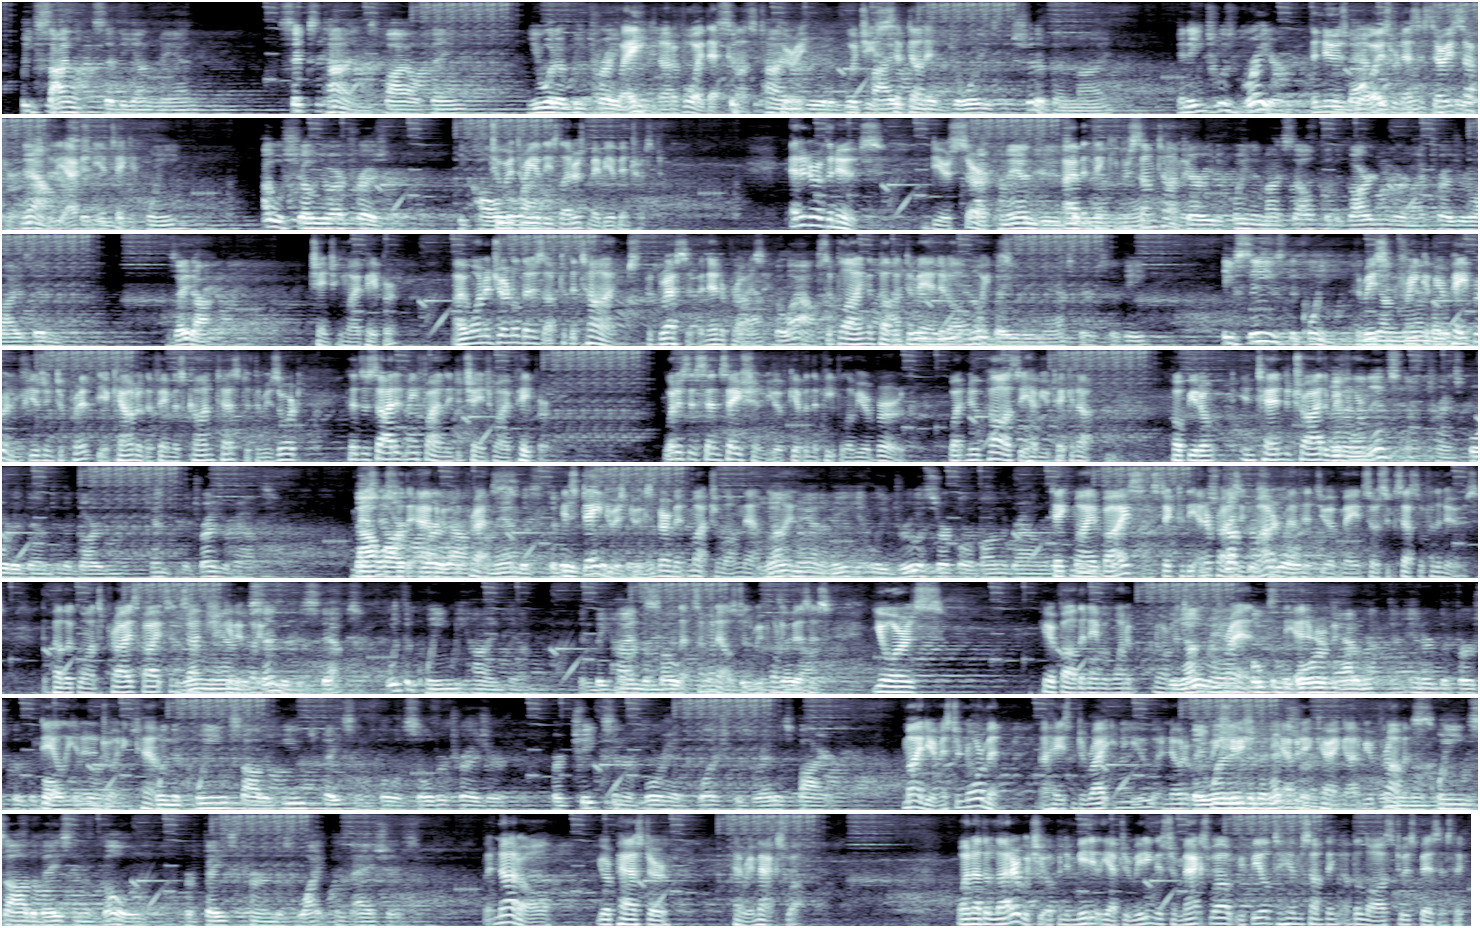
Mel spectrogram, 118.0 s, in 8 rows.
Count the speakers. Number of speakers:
2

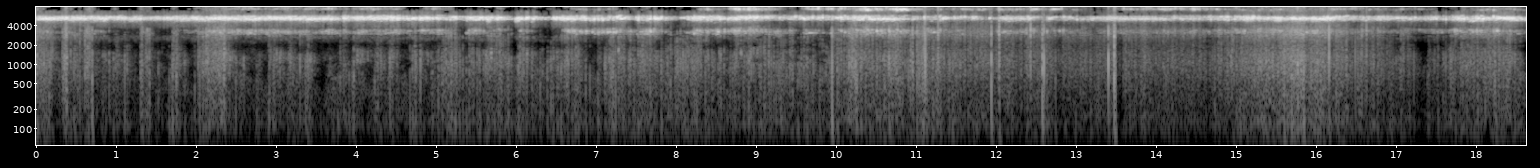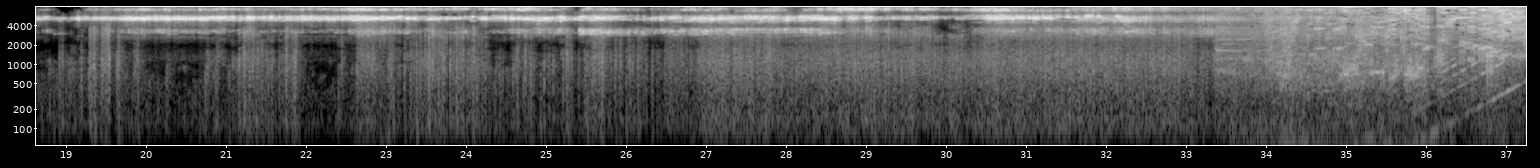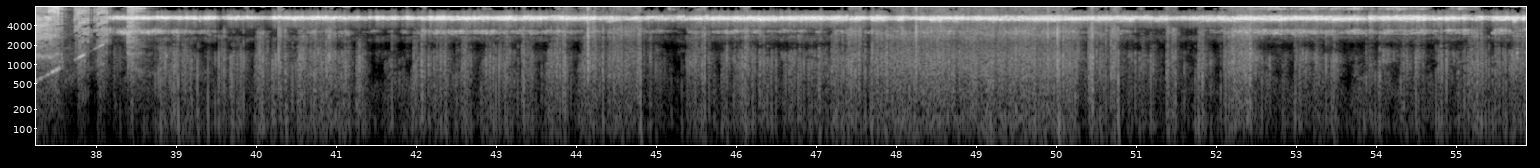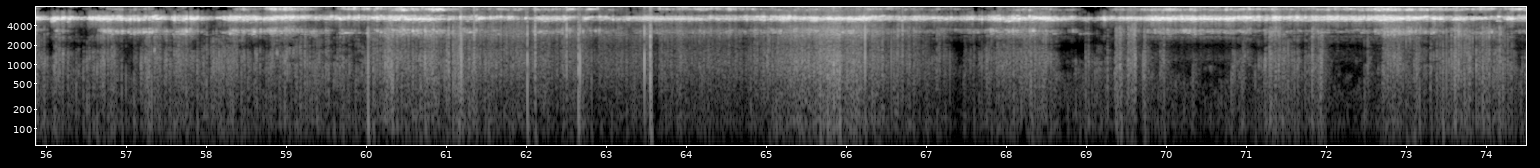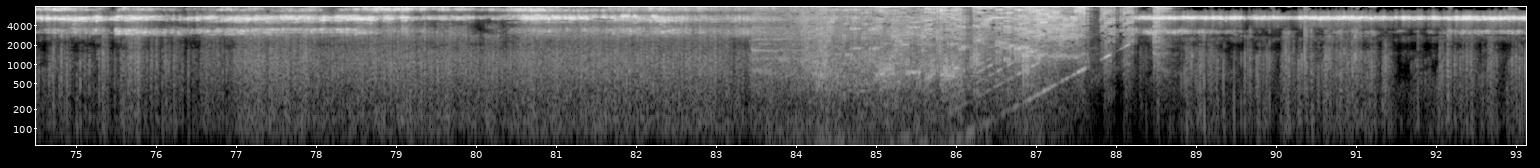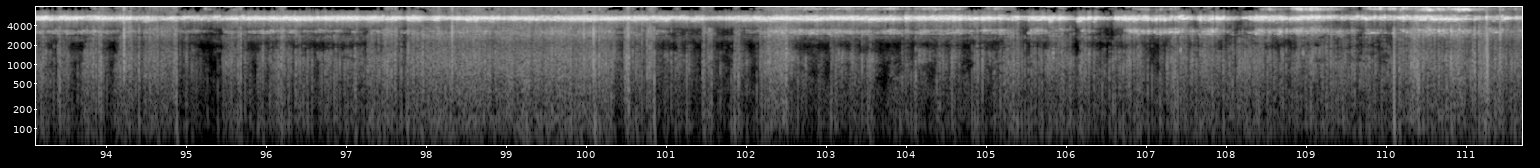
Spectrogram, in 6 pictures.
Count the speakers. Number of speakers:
0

